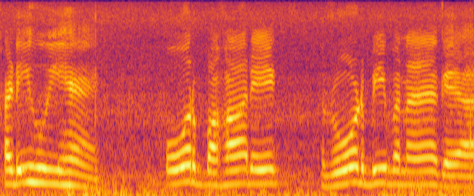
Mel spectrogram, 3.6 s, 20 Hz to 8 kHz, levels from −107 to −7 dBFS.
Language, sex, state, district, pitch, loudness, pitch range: Hindi, male, Haryana, Rohtak, 210 Hz, -15 LUFS, 195-220 Hz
